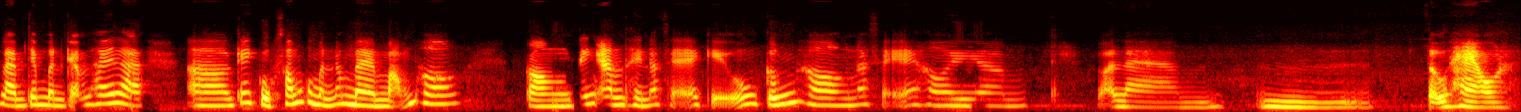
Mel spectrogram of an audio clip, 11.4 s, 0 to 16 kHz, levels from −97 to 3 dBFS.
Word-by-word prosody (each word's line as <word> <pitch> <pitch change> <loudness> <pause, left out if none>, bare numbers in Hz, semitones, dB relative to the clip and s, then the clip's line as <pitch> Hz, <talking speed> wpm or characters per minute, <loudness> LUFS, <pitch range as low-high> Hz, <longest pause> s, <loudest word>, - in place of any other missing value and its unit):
làm 220 -5 +2
cho 255 - +2
mình 230 -4 -1
cảm 255 +4 -4
thấy 280 +2 +2
là, 275 -8 +2 0.3
ờ, 220 0 0
cái 320 - 0
cuộc 235 -9 +5
sống 275 +5 +3
của 330 - +1
mình 250 -6 +2
nó 265 - -3
mềm 225 -6 +4
mỏng 255 +7 -1
hơn. 280 -1 -2 0.5
Còn 200 -1 +1
tiếng 275 +2 -4
Anh 255 -2 +3
thì 230 - -3
nó 230 +4 -4
sẽ, 325 -3 -5
kiểu, 470 - -2
cứng 265 +6 +5
hơn, 230 -2 -2
nó 255 - -7
sẽ 300 -2 -9
hơi, 220 -2 -6
ờ, 215 0 -12 0.8
gọi - - -6
là, 170 -3 -7 0.6
ừm, 170 -4 -2 0.6
tự - - +5
hào, 170 -4 +6
225 Hz, 180 wpm, -22 LUFS, 200-275 Hz, 0.8 s, hào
